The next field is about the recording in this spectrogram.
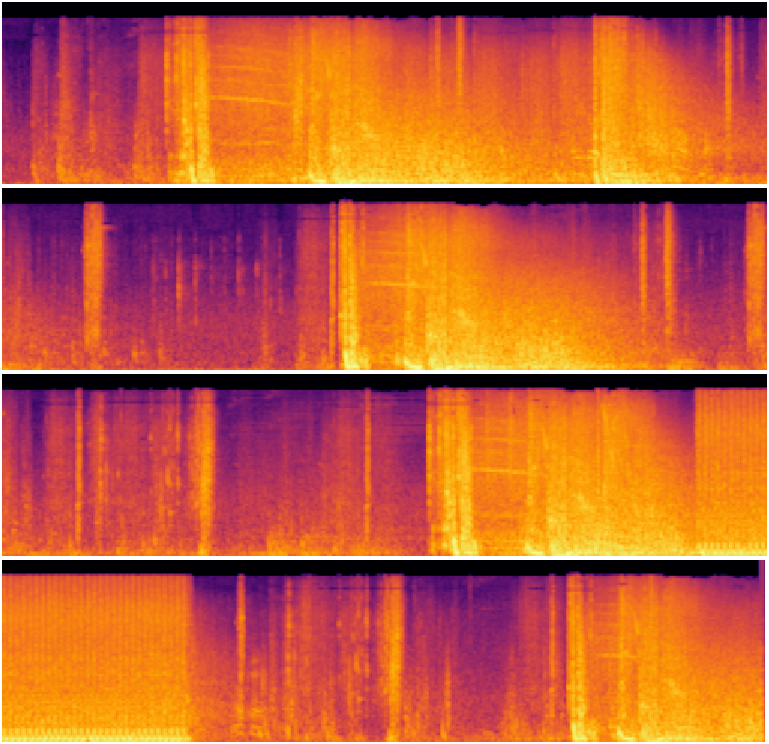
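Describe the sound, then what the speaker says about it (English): Rocket launcher explosions in Fortnite come in several loud bursts of rumbling blasts, separated by short quiet gaps. The last burst rings on into a sustained roar. "Oh yeah, I have rockets."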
